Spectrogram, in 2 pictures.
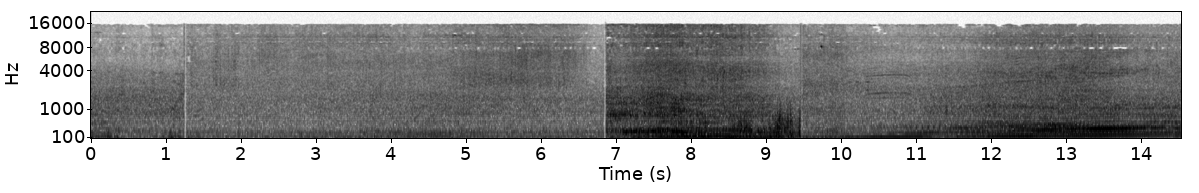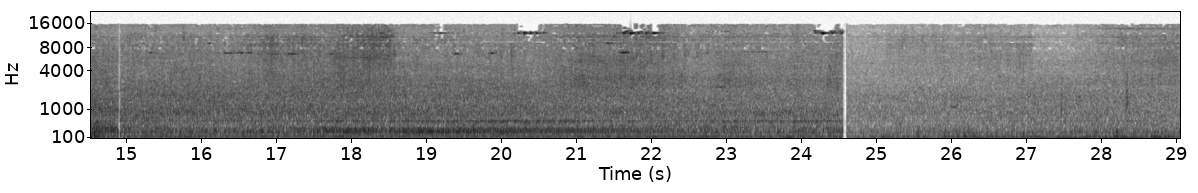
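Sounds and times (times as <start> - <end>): car accelerating: 6.8 - 14.9
car engine revving: 6.9 - 14.9.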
